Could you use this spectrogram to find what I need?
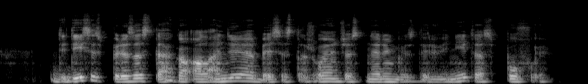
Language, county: Lithuanian, Telšiai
